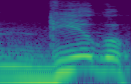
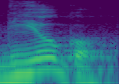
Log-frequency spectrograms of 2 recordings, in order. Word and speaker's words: Diogo: kaçırdı Eee ve eee Diego Costa Diego Costa değil arkadaşlarımız yanlış telaffuz ediyor Diego değil Diogo costa'nın atmış yapmış olduğu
